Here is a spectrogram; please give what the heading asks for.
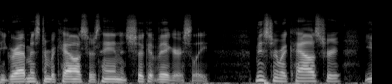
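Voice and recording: A natural voice reads the passage aloud.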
